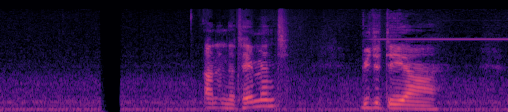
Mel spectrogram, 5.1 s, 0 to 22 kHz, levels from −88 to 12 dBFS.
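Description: A call audio freeze at 0.99 to 1.22 s stops the sound, which trails off and then sits silent for about 120 ms, likely because packets stalled in transit and the jitter buffer ran dry. When delivery resumed, playback picked up where it had halted, so a 202 ms gap was inserted and nothing was lost. Short concealed packet loss follows at 1.38 to 1.41 s: about 20 ms never reached the decoder in time, and the receiver covered roughly 11 ms of it by extending the preceding sound, leaving a brief smear or wobble. A call bitrate drop runs from 1.98 to 3.44 s, when the encoder was pushed from 48 kbps down to 15 kbps and held at the bottom for about 1.39 s. This makes the coding coarser and duller, with a rough, watery, muffled quality until the rate climbs back. A feedback whistle at 5.2 kHz sits behind the sound from 3.6 s to the end at 5.08 s, around 15 dB under it, a thin tone that slowly swells and fades, likely from the loudspeaker-to-microphone loop hovering at the edge of feedback.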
